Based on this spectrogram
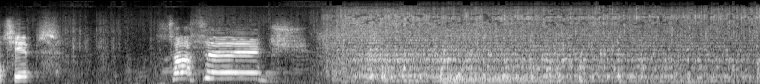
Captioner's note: Chisporroteo de aceite caliente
